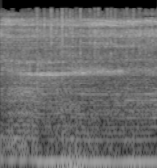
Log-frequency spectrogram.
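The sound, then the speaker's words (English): A chainsaw engine runs loud, a steady, harsh buzzing drone that holds constant for the whole moment, with no voices over it. “Since we're getting like, he flips the shotgun on his back, little whatever magnetic holder, whatever it's got, and cranks out his chainsaw.”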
